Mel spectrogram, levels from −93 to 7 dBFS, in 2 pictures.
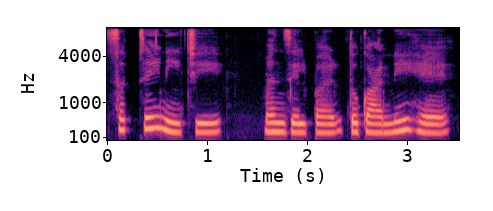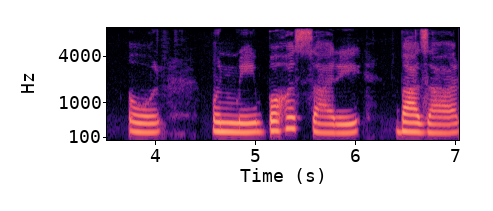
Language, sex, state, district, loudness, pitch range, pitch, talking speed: Hindi, female, Goa, North and South Goa, -17 LUFS, 190-215 Hz, 195 Hz, 100 wpm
